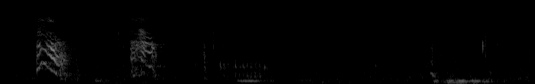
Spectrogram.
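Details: Nelly's three-week-old Boston terrier puppies: two short, high, squeaky whines with a falling then rising pitch in the first second and a half, followed by soft low grunts and a few faint squeaks.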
